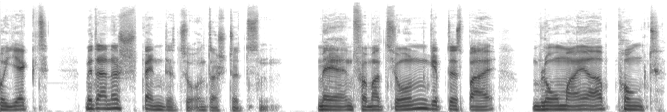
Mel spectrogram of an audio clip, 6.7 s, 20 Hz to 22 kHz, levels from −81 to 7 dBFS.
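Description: No technical faults can be heard anywhere in this speech recording. Nothing in the sound points to a dropout, glitch or other break in the signal chain.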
